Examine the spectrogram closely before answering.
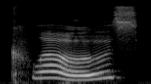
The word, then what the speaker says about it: clothes: and change his clothes the word clothes sounds like close the door forget the th it's clothes what kind of clothes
